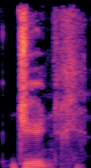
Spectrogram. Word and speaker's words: Dune: a British pronunciation so the way we say it which is June which sounds like June the month June is the British pronunciation and then this is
